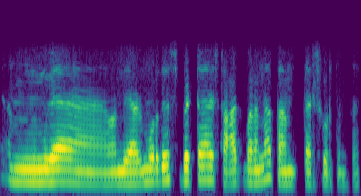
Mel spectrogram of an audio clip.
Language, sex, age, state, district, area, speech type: Kannada, male, 45-60, Karnataka, Belgaum, rural, conversation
